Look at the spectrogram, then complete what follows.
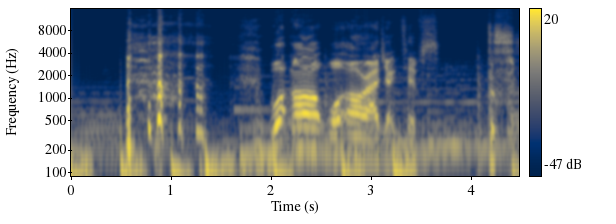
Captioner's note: laughs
